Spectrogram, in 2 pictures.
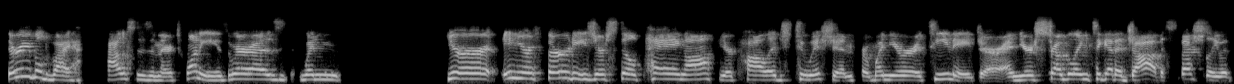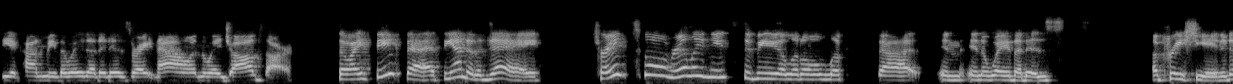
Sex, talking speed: female, 185 wpm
